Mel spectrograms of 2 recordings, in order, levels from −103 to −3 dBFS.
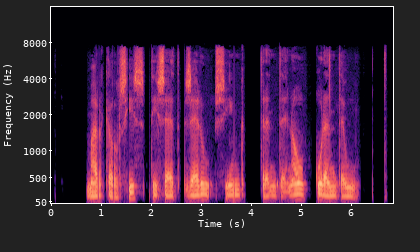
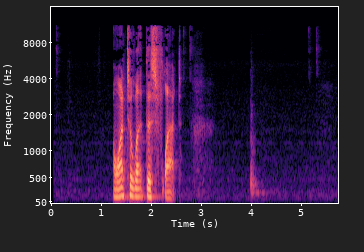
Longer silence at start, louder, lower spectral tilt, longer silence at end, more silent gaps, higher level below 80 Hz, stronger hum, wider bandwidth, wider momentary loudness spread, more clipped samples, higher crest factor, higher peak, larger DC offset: second, 0.7 s vs 1.25 s; second, -25 LUFS vs -22 LUFS; about the same, -4.5 dB/octave vs -4.5 dB/octave; second, 0.15 s vs 1.7 s; first, 2.62-2.66 s, 3.93-4.17 s, 5.21-5.28 s, 6.19-6.64 s vs none; first, -60 dBFS vs -70 dBFS; neither; second, 7.8 kHz vs 11.5 kHz; about the same, 10 LU vs 9 LU; neither; second, 18 dB vs 24 dB; second, -8 dBFS vs -4 dBFS; neither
